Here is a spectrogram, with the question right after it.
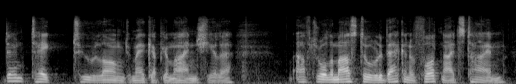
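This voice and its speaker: An actor playing an earnest, courteous, persuasive suitor with gentlemanly polish in an old-time radio drama. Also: male voice, lowish voice, fairly quick, close to an everyday voice. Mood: hopeful, persuasive. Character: earnest, smooth-talking suitor, self-made man with gentlemanly polish. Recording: vintage radio drama recording.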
